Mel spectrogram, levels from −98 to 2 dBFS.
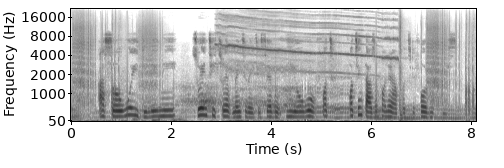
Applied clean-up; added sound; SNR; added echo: none; Fireworks + Growling; 7 dB; none.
